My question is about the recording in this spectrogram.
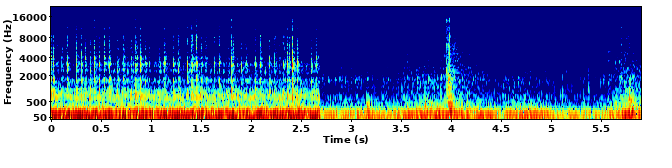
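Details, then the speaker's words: Budget small-block Chevy 350 just swapped into a 1985 square body Chevy truck, not yet fully warm, timing about 10–12° initial: revs then rough idle with sharp pops backfiring through the carb; owner suspects the ignition module. "but it has that backfiring issue and you heard it when I went to back of the truck up there that's all it was doing just popping backfiring"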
